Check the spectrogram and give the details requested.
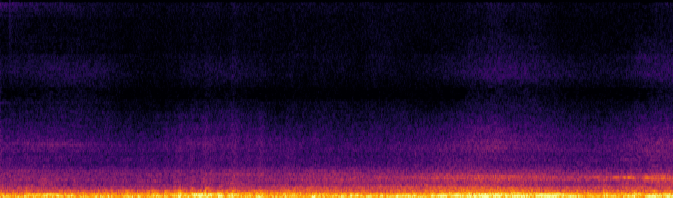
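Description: DART electric multiple-unit commuter train running along a station platform, a steady rumble of wheels on rail with a low hum through it.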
